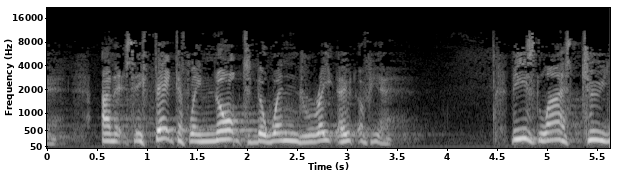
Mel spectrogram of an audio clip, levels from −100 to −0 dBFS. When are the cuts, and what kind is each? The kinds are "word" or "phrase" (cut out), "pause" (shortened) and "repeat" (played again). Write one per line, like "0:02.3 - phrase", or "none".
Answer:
none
